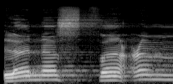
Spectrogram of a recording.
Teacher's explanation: masuk pada huruf ba mendengung selama tiga harakat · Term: bacaan iqlab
